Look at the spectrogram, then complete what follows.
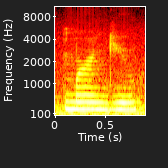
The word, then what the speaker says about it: meringue: so devotion position anonymous meringue meringue meringue yep meringue like lemon meringue pie anchor and lesser leisure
